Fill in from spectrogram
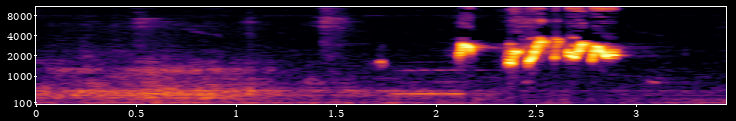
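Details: Red-whiskered bulbul practising its song to teach white-cheeked birds: a brief, loud burst of rapid warbled notes comes in after a stretch of low, rumbling background noise.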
